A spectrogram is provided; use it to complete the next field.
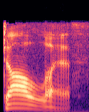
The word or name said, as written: daleth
